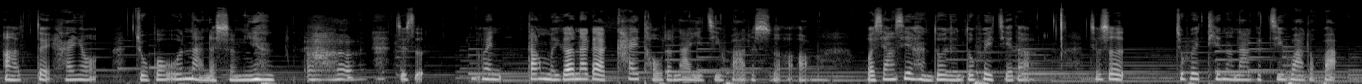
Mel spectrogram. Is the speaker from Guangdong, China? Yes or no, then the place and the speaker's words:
yes; Meizhou, Guangdong, China; 来自广东梅州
